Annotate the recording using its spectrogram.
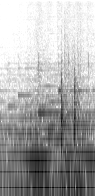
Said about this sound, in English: A White House security man strolls through a corridor and knocks.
